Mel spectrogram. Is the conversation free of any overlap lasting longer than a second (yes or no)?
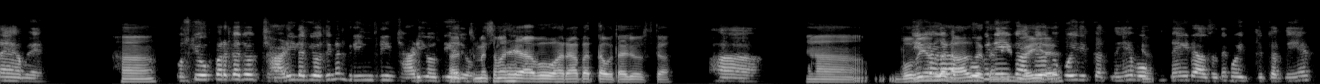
no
